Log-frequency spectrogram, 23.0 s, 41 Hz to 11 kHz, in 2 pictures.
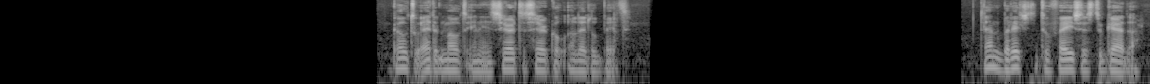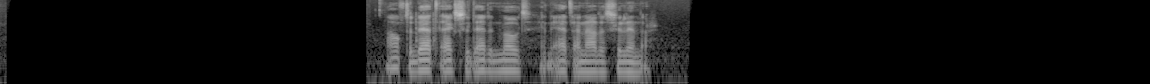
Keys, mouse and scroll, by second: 1.1 middle click, 2.1-2.9 scroll up 3, 2.9 Tab, 2.9-3.8 scroll up 2, 3.8 3, 4.2 click, 4.7 middle click, 6.1 shift+click, 6.5 shift+middle click, 7.0 middle click, 8.4 i, 9.7 right click, 12.0 Tab, 12.6 alt+a, 13.4 shift+a, 22.9 middle click.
